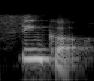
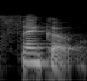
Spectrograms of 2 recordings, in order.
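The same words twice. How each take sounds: First: It is pronounced the Spanish way. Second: It is pronounced with a French-like sound. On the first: The speaker calls it right. "when you say the word C I N C O, cinco" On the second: The speaker calls it wrong. "not Cinco"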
